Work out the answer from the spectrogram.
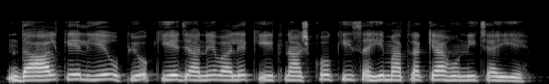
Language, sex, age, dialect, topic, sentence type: Hindi, female, 18-24, Marwari Dhudhari, agriculture, question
